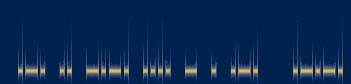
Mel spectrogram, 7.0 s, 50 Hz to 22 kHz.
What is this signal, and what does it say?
Morse code, heard as a keyed tone, about 16 wpm, 680 Hz. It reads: RICHTER <AR>
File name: Morsekurs / Witze / Witz 25. Oktober 2022 70 F80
